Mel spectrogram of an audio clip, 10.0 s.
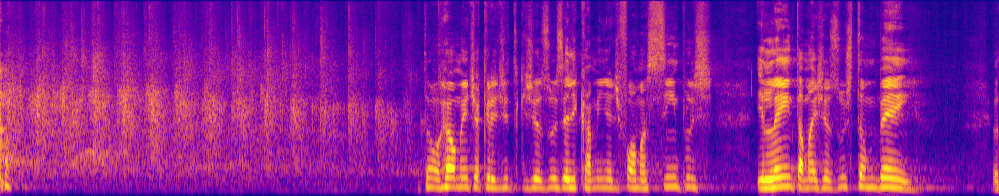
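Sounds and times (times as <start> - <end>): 
crowd applauding: 0.0 - 4.8
speech: 4.2 - 9.3.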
